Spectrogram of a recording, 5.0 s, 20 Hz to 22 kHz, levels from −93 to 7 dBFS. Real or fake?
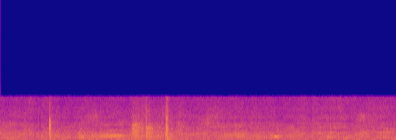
fake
